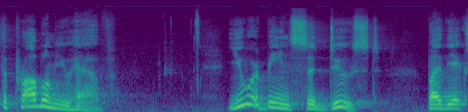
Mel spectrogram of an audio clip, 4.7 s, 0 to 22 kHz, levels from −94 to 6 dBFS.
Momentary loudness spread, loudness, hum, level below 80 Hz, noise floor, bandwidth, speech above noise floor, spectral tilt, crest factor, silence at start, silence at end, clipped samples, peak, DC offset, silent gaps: 13 LU; -26 LUFS; none; -58 dBFS; -63 dBFS; 14.5 kHz; 37 dB; -6 dB/octave; 18 dB; 0 s; 0 s; under 0.1%; -8 dBFS; under 0.1%; none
